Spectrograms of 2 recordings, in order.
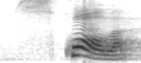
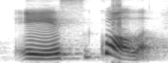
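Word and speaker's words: scuola: piate muito andar esola dizemos esola e não escola se a letra e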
